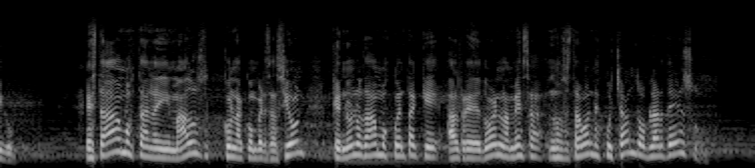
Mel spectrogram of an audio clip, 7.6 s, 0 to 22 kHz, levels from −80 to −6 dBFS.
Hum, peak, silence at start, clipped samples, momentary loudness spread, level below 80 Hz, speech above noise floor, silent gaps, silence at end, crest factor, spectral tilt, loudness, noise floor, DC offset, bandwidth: none; -12 dBFS; 0 s; under 0.1%; 5 LU; -84 dBFS; 25 dB; none; 0.4 s; 20 dB; -5 dB/octave; -31 LUFS; -56 dBFS; under 0.1%; 15 kHz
